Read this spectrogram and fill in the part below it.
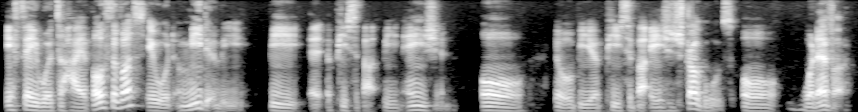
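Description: A man's voice: on the low side, a little mellow. A young British man who dances and makes theatre, speaking candidly and thoughtfully in an interview, with many fillers and self-corrections. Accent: British English. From Britain. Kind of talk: interview answer, reflective storytelling.

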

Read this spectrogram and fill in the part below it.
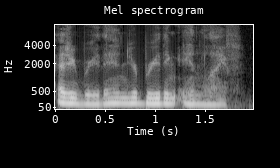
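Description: A man leading a guided meditation as its teacher, speaking in short, deliberate phrases with pauses and a gravelly, husky voice. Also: mid-range voice, fairly even intonation, mellow, no room sound.

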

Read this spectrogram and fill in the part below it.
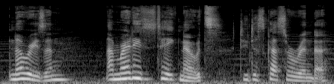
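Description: A woman playing an anxious, deferential young secretary in a period office drama, halting and flustered as she talks. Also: mid-range voice, animated, darkish tone, soft background music, natural voice. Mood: flustered, hurt. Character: anxious, eager young secretary, engaged to be married.

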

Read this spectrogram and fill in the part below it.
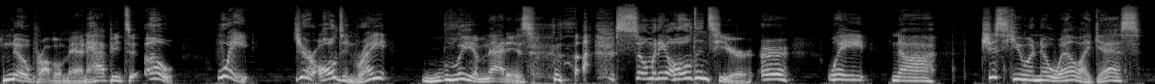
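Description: An actor playing a breezy, friendly office coworker who rambles casually in an audio drama. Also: male voice, high voice, wildly swooping pitch, takes it slowly, soft background music, exaggerated voice.

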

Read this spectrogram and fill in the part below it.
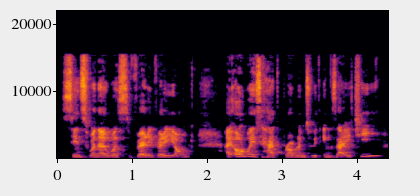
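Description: A woman's voice: fairly high pitch, expressive, moderate pace, sharp tone. A young adult woman, talking casually as a guest in a podcast interview. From Morocco. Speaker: interview guest, yoga and breathwork facilitator. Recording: roomy, echoey sound.

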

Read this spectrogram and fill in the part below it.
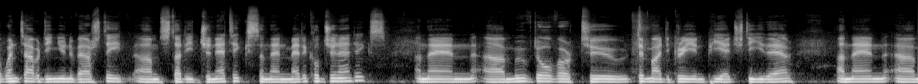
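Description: A middle-aged Scottish man speaks as a guest on a podcast. His voice sits at a medium pitch, and he explains things in a measured, detailed way, like an experienced executive in conversation. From Scotland. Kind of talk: conversational interview answers.

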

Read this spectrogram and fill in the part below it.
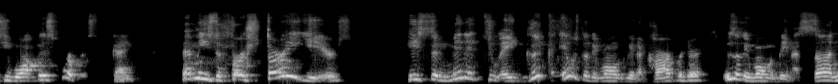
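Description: Brief: woman pastor, gravelly husky voice, preaching, rhetorical questions to the room. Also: medium pitch, dark tone, low-quality recording. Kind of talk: sermon to a women's group.

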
